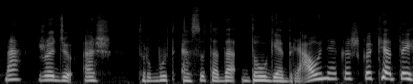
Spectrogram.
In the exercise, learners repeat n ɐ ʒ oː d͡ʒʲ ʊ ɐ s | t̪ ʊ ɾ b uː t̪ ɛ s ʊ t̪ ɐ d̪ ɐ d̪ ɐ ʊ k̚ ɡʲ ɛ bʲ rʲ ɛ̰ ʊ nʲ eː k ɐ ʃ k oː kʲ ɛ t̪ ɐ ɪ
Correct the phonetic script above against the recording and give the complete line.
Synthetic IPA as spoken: n ɐ ʒ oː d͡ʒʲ ʊ ɐ ʃ | t̪ ʊ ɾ b uː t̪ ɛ s ʊ t̪ ɐ d̪ ɐ d̪ ɐ ʊ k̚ ɡʲ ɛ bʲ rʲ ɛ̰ ʊ nʲ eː k ɐ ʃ k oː kʲ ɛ t̪ ɐ ɪ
